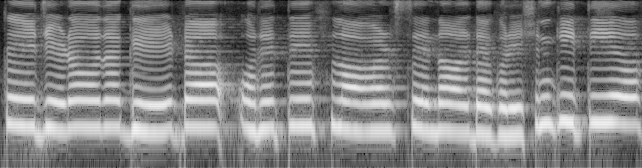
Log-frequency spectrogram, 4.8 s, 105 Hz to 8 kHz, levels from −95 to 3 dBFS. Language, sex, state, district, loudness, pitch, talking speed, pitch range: Punjabi, female, Punjab, Kapurthala, -10 LUFS, 295 Hz, 160 wpm, 275-310 Hz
